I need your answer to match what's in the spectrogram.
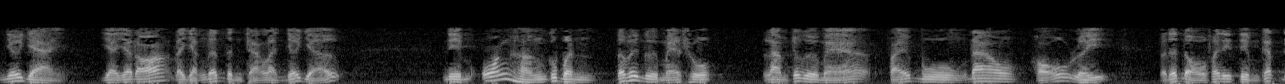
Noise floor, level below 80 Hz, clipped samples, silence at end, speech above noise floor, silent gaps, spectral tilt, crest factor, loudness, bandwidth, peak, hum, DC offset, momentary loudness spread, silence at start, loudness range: -53 dBFS; -48 dBFS; under 0.1%; 0 s; 30 dB; none; -10 dB/octave; 20 dB; -24 LUFS; 5.8 kHz; -4 dBFS; 50 Hz at -55 dBFS; under 0.1%; 8 LU; 0 s; 2 LU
